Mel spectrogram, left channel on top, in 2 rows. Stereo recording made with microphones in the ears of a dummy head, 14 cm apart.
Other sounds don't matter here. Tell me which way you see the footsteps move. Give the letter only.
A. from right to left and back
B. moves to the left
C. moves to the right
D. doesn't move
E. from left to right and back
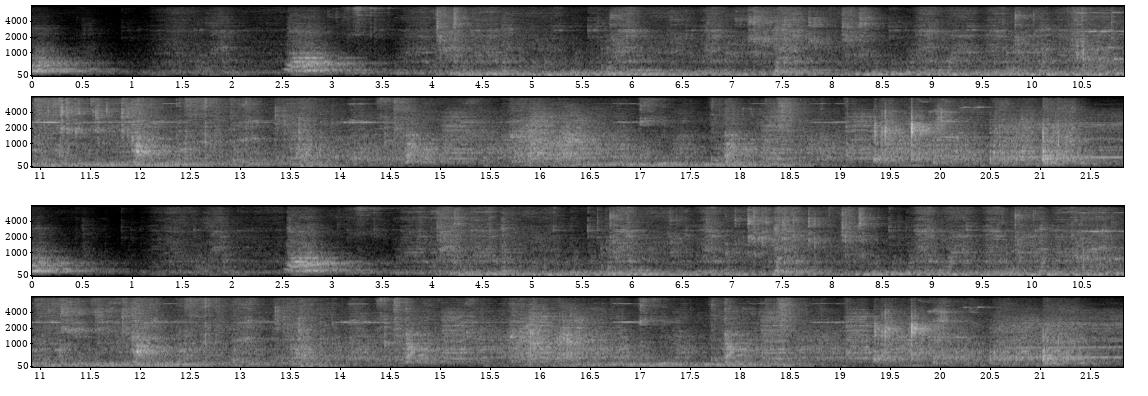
E.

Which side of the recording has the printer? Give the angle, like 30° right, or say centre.
60° right.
